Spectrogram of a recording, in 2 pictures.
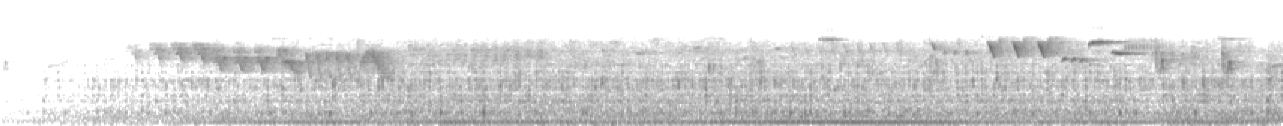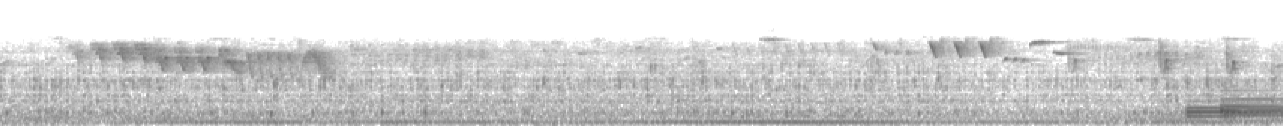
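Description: Birdsong outdoors: a bird repeats a short, rapid trilled phrase every few seconds over a steady background hiss and low hum. Music comes in near the end.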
